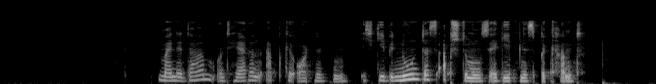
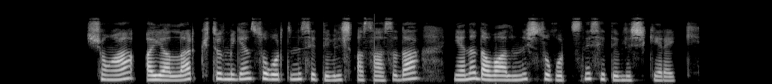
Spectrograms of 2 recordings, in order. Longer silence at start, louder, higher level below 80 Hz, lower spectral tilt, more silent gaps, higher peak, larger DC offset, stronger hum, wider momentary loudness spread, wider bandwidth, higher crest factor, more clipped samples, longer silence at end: first, 1.6 s vs 0.9 s; second, -28 LUFS vs -18 LUFS; first, -60 dBFS vs -68 dBFS; about the same, -4 dB/octave vs -3.5 dB/octave; second, none vs 1.37-1.45 s, 4.47-4.53 s, 6.78-6.86 s; second, -8 dBFS vs 0 dBFS; neither; neither; about the same, 11 LU vs 9 LU; about the same, 8.8 kHz vs 9.6 kHz; about the same, 22 dB vs 18 dB; neither; second, 0.5 s vs 0.8 s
